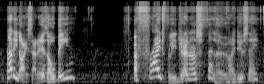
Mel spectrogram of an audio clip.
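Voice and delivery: old-bean British toff, hammed up; mock upper-crust British accent with swooping pitch. Praising a generous fellow in a hammed-up British accent. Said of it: "That's a very British way of saying it".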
